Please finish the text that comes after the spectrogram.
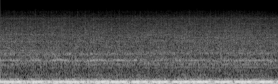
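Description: Up close, a bagged C10 pickup with an LS swap and Hooker Blackheart manifolds sits at idle, its exhaust a deep, constant throb that wavers slightly, alone without speech.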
